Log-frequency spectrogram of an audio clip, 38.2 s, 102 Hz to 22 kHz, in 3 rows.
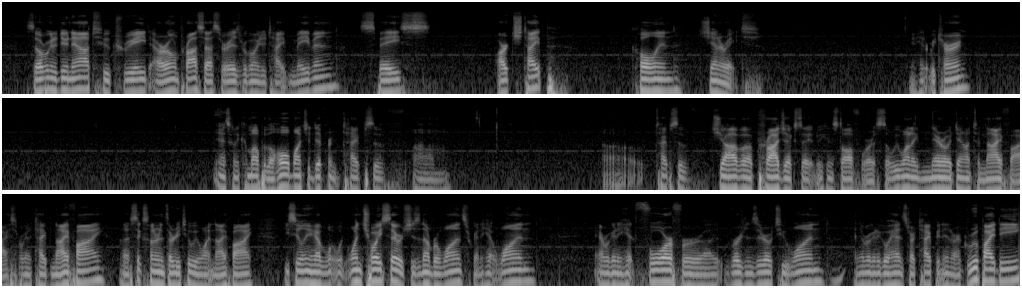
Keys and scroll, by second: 0.0-1.0 typing, 3.3-11.0 typing, 14.0 Return, 23.5-24.9 typing, 26.7 Return, 30.0 1, 30.6 Return, 33.9 Return, 38.0 s.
